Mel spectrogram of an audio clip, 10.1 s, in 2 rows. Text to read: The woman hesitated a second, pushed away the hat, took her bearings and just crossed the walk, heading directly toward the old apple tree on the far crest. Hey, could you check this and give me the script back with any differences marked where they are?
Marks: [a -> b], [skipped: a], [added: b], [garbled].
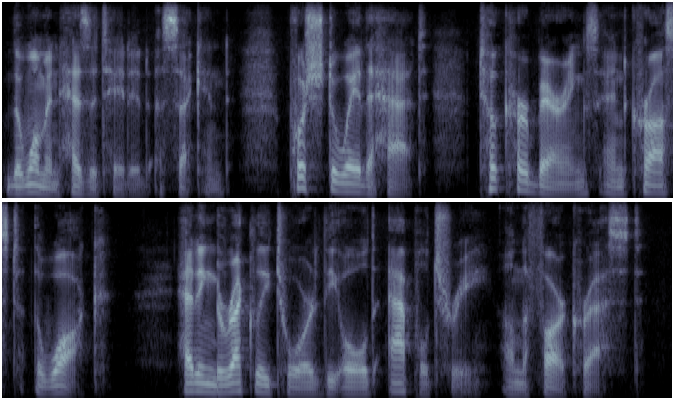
The woman hesitated a second, pushed away the hat, took her bearings and [skipped: just] crossed the walk, heading directly toward the old apple tree on the far crest.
